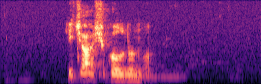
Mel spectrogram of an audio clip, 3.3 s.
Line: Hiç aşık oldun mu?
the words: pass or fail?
pass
